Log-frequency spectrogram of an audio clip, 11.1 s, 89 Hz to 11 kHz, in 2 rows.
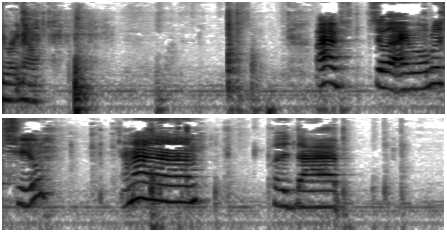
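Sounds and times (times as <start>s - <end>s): child speaking: 3.9s - 6.2s, 7.0s - 8.1s, 8.9s - 9.9s.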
